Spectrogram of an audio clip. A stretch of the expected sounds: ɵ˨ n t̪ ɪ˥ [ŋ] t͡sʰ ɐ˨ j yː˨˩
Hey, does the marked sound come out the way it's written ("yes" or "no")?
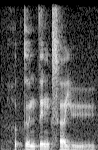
yes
